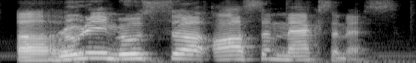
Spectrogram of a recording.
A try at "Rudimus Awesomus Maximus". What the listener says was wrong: You forgot the Awesomus Maximus. You forgot the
